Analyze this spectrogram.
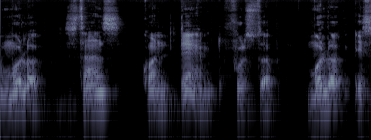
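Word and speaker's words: Moloch: Moolok is spelled M O L O C H.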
